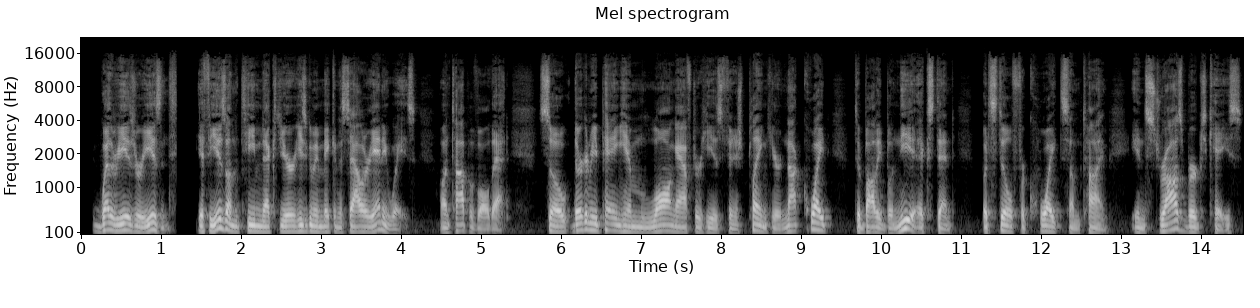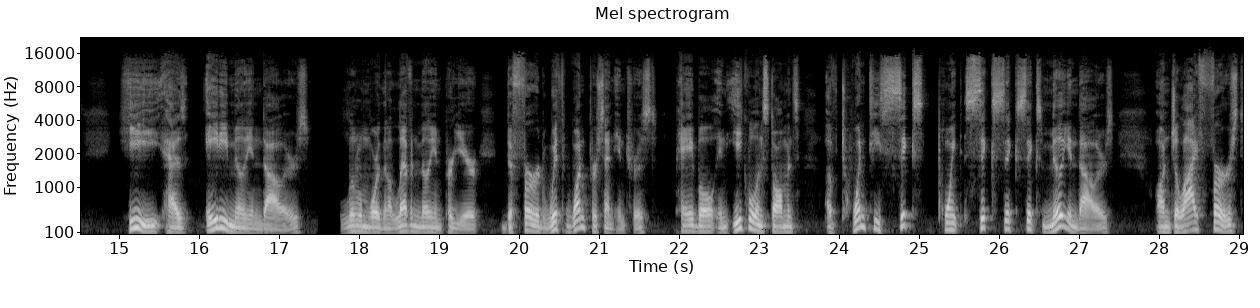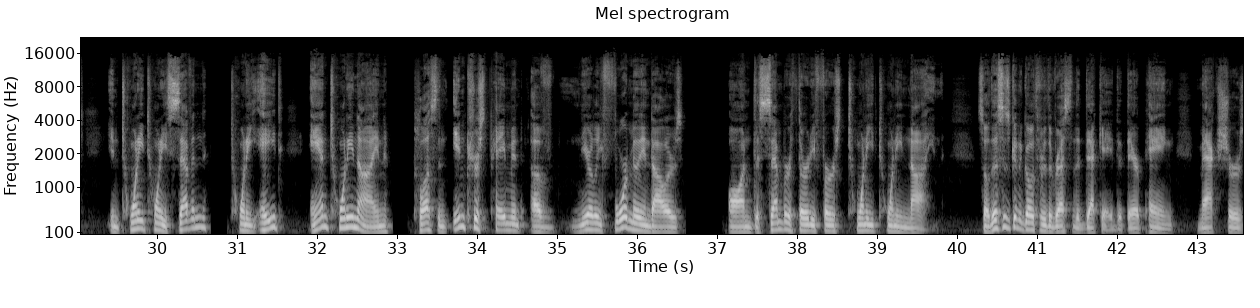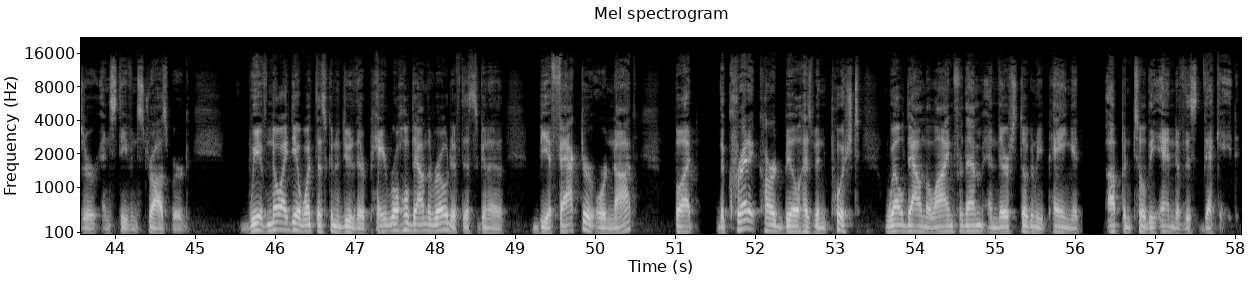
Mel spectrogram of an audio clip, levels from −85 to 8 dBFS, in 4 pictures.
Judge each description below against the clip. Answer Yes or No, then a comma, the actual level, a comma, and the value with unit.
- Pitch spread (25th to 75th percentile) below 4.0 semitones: No, average, 5.3 semitones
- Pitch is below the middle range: Yes, low, 110 Hz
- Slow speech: No, average, 180 wpm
